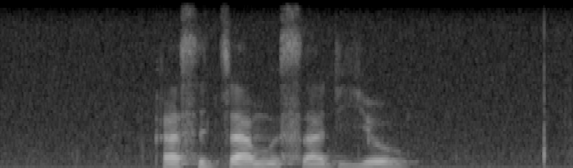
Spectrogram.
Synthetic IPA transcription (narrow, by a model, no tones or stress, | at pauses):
ɣasɪt͡ʃʼamʊsadijo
